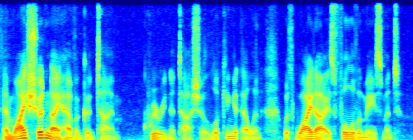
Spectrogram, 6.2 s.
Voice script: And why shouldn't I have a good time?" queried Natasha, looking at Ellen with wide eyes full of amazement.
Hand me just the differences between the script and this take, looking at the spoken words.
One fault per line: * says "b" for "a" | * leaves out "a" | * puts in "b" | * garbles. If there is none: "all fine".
all fine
